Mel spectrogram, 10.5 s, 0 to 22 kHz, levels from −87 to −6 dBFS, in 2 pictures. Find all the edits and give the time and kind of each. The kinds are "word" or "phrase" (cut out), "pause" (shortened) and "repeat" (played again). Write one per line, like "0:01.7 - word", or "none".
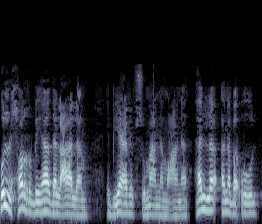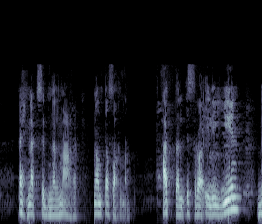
0:03.8 - word
0:07.1 - word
